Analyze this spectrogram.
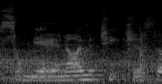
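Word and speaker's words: Somlay: and he's Hungarian, and you notice it's spelled S-O-M-L-A-Y. He pronounces it Sommier. But for New Zealanders, we use Sommier, and I'm a teacher, so I have to have a name that can be pronounced.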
